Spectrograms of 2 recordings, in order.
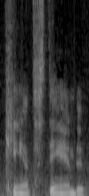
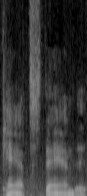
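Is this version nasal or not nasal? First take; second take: nasal; not nasal. First: It is said with a strongly nasal voice. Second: It is said without a nasal voice. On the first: "Like they say"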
